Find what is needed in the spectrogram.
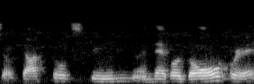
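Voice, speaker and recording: A man speaks with a German accent. His pitch is fairly high. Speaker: psychologist. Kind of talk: webinar Q&A. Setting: online webinar. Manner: halting, many fillers.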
